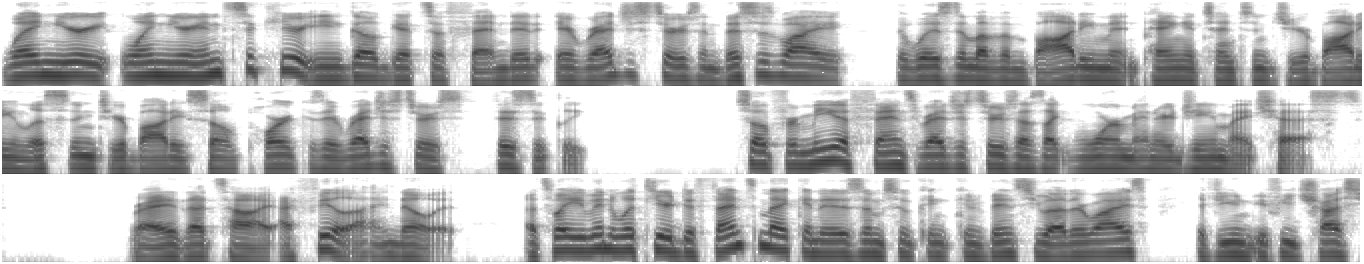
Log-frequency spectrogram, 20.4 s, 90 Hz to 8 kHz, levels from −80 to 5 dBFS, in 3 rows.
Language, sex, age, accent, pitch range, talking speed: English, male, 20-39, American, 120-160 Hz, 210 wpm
